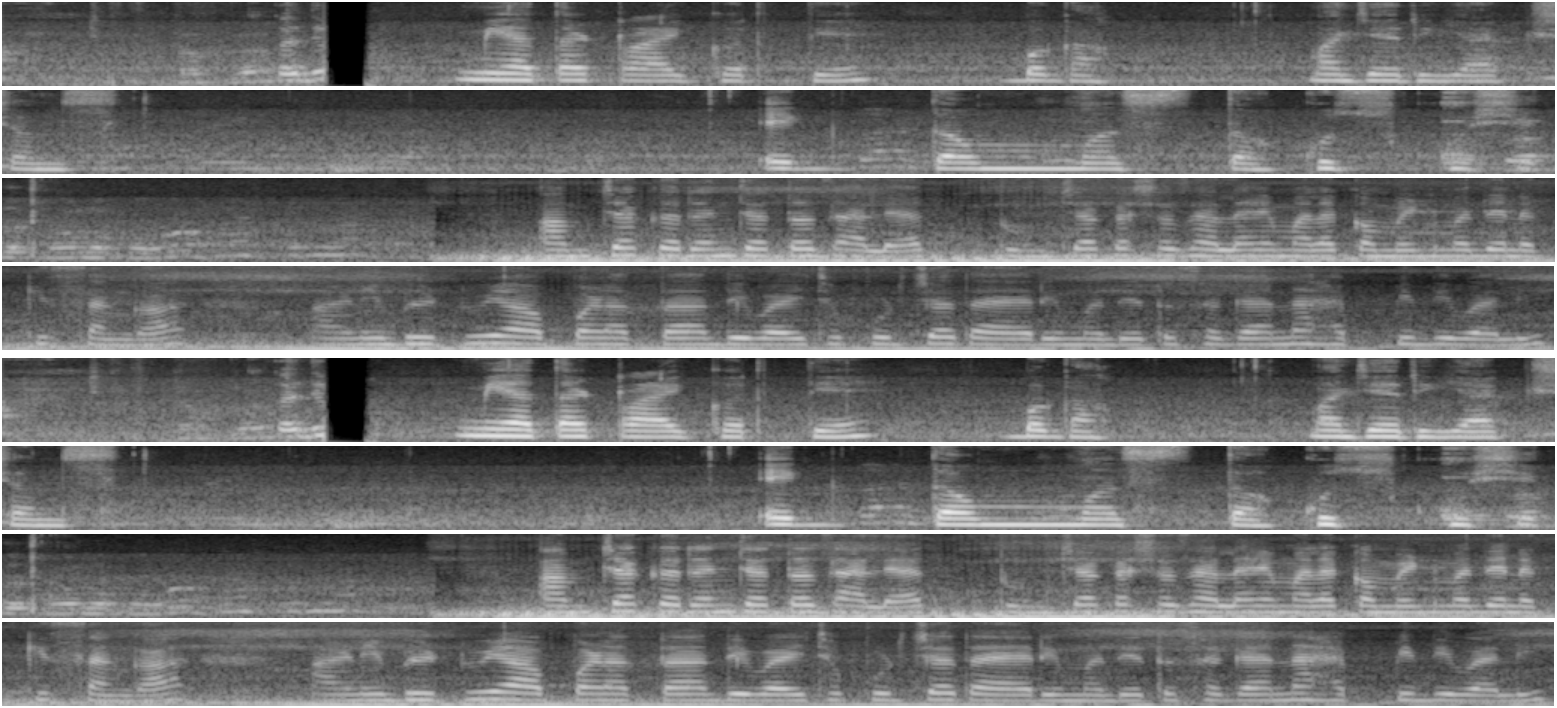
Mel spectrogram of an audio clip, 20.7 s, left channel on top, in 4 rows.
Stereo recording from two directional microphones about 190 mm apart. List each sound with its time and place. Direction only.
0.9 s a sound: 40° right (ahead or behind)
1.5 s a woman's voice: 15° right (ahead or behind)
7.7 s a woman's voice: 15° right (ahead or behind)
12.1 s speech: 10° left (ahead or behind)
